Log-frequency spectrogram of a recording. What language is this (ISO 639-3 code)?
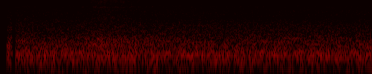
zho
